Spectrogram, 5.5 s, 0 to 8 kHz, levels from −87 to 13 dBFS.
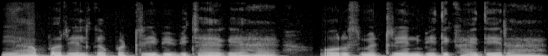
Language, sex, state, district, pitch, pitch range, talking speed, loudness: Hindi, male, Jharkhand, Palamu, 90 Hz, 85-90 Hz, 185 wpm, -18 LUFS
